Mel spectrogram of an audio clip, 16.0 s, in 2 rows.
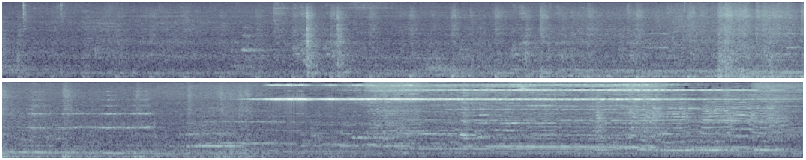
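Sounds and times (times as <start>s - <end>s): electric train pulling in: 0.4s - 16.0s
wheels and brakes squealing: 6.3s - 16.0s.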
